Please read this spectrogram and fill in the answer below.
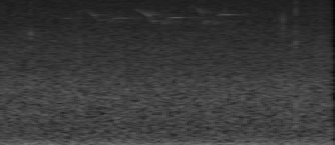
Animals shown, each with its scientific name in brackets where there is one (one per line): Blackburnian Warbler (Setophaga fusca)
